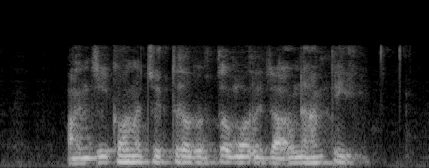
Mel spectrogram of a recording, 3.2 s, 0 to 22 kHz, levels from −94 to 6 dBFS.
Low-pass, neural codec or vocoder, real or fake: 7.2 kHz; codec, 24 kHz, 1.5 kbps, HILCodec; fake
